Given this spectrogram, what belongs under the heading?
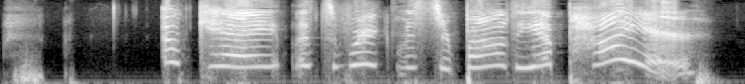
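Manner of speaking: put-on high, quick chirpy kid voice; high excitable child; little girl voice. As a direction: chatter like a hyper little girl. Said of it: "Yachiru voice".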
